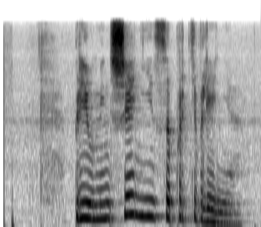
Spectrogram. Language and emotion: Russian, neutral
